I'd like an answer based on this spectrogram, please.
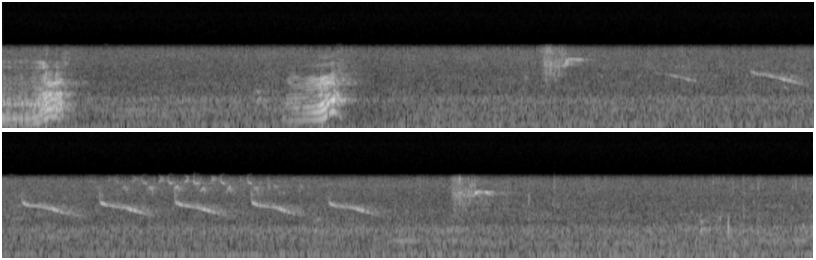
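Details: Two loud, rough barks about two seconds apart from whippets Chippy, Chase or Viola during play, then a quieter stretch where a string of thin, falling bird chirps repeats over low steady background noise.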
